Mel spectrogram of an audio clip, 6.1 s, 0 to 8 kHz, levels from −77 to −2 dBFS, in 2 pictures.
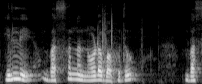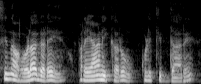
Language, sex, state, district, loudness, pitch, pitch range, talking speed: Kannada, male, Karnataka, Bangalore, -17 LUFS, 155 Hz, 145-170 Hz, 70 wpm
